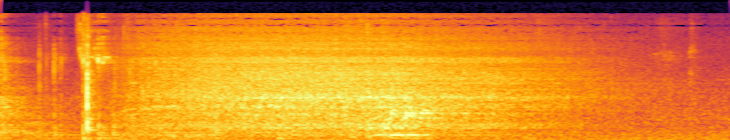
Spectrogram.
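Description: A crowd cheers and applauds loudly, then fades.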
